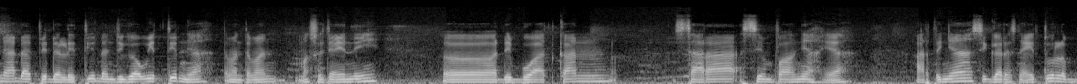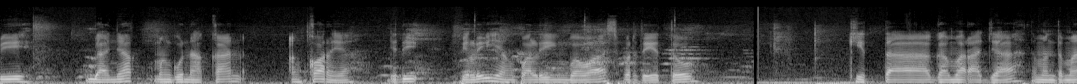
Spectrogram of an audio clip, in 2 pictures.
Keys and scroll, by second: 18.3 n, 20.8 d.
